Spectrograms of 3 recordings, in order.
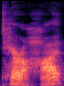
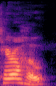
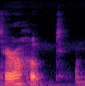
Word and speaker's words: Terre Haute: also a lot of people like to say Terre hot when they say Terre Haute it's pronounced Terre Haute stop saying Terre hot it's pronounced Terre Haute also before you insult Indiana again first of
